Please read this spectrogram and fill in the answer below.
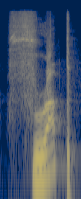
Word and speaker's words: Fruupp: with the band called frup and there's a Double U and a double P so I think this is this is the way you pronounce it frup and this is called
